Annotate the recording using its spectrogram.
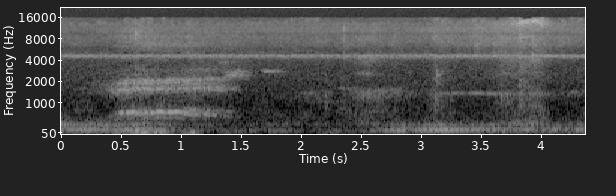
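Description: A faint animal call, heard once about half a second in, wavering in pitch. Under it runs a low hum that drops out briefly in the middle.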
